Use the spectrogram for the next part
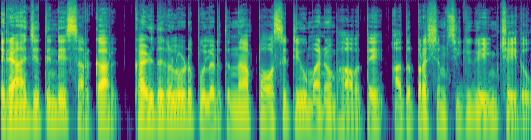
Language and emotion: Malayalam, neutral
